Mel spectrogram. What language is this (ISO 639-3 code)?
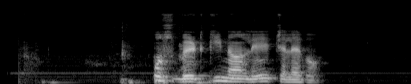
gju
